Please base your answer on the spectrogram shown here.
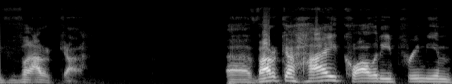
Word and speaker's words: Warka: This is called well the English pronunciation would be wara but uh but the Polish pronunciation would be var uh var high quality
